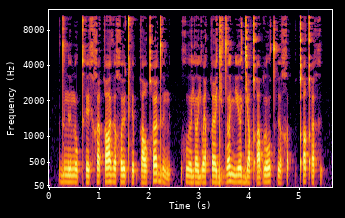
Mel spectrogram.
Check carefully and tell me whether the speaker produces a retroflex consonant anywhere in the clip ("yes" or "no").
no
